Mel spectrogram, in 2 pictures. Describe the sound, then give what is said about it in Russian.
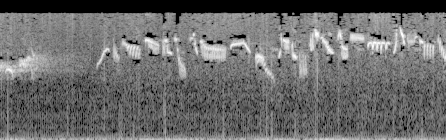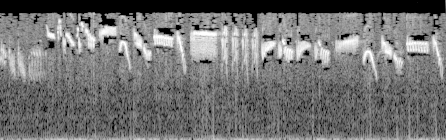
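A thrush sings its first, still timid song of spring, newly returned from the south. Many short, high, whistled phrases repeat in varied shapes over a faint, steady background. “Свою первую песню поет дрозд. Слышите? Пока еще очень робко.”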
